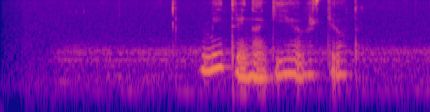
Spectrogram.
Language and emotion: Russian, sad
